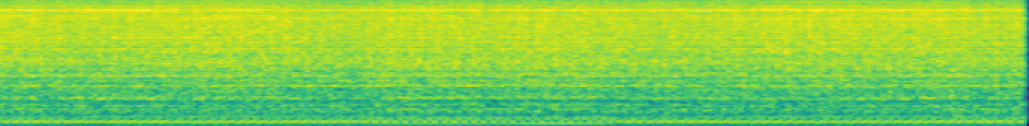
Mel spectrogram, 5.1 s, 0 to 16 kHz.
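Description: DeLorean DMC-12's PRV V6 engine idling steadily as it warms up.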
